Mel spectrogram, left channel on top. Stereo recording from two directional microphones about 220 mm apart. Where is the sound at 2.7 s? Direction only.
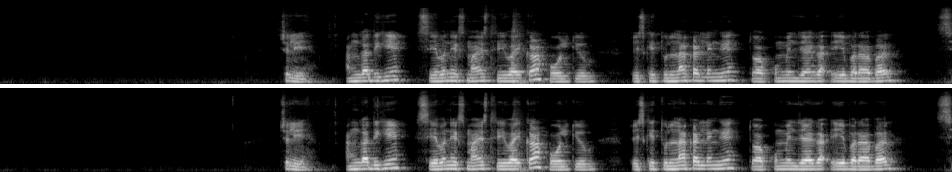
45° right (ahead or behind).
